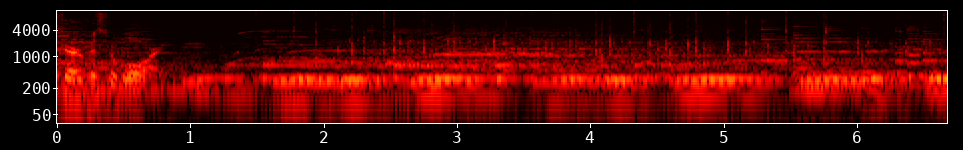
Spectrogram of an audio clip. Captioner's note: lively music; audience clapping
